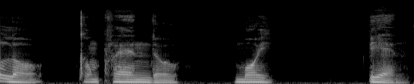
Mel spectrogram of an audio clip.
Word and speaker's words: comprendo: Comprendo. Always on the syllable before last, on the penultimate syllable. If there are only two syllables, you push down on the first. Otherwise, it's always on the penultimate syllable.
